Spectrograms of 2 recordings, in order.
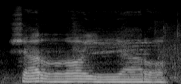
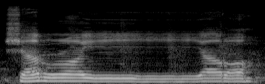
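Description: First: The nasal sound is cut short, not held. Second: The nasal sound is held for a long time. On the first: The speaker calls it wrong. "tidak boleh membaca syarroyaroh" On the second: The speaker calls it right. "Atau juga misalnya syarroyaroh"

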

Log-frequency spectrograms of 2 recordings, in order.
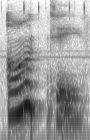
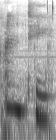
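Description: First: It is said in a Southern English accent. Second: It is said in the speaker's usual accent.

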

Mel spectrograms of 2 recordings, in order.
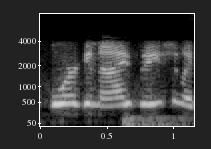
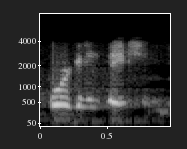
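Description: First: It is said with a Canadian pronunciation. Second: It is said with an American pronunciation. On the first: "we would say in Canada" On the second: "it's obviously organization"

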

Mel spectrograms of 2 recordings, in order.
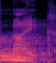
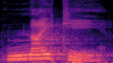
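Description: First: The word has one syllable and ends in a consonant. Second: The word has two syllables and ends in a vowel. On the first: The speaker calls it wrong. "not Nike" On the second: The speaker calls it right. "This is two syllables and it ends in the vowel E"

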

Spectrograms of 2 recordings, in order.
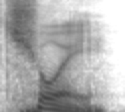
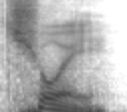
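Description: First: The name has an 'oy' vowel sound. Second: The same.

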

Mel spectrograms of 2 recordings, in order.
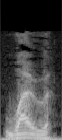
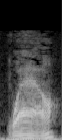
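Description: First: The word is said in a Scottish accent. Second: The word is said in an Australian accent. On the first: "Doesn't sound so good in a Scottish accent" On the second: "What about Australian?"

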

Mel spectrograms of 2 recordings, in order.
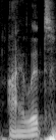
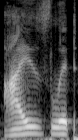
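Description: First: The s sound is silent in the word. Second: The s sound is pronounced in the word. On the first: The speaker calls it right. "It's actually pronounced islet" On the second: The speaker calls it wrong. "I'm mispronouncing it just to let you know how it's spelled"

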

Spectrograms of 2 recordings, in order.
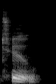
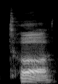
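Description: First: The vowel is said fully as 'to'. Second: The vowel is reduced to a weak 'ta'. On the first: The speaker calls it right. "If we enunciate ta, it would be to" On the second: The speaker calls it wrong. "not ta"

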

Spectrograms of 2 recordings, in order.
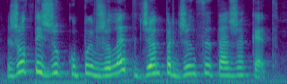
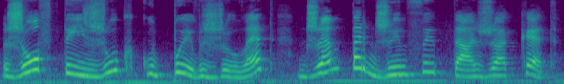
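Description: First: It is read quickly. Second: It is read slowly and carefully. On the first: "Третій раз читаємо швидко" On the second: "Тепер я прочитаю без олівця повільно"

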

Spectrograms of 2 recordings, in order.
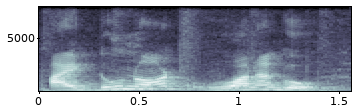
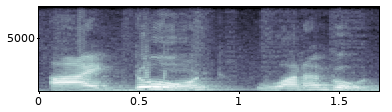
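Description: First: Do not is said as two full words. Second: Do not is contracted into one word, don't. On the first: It is plainer English. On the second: It is more casual, stylish English.

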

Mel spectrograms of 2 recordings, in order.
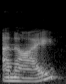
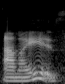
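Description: First: The name ends with no S sound. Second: The name ends with a clear S sound. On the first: "just Anai without the strong S at the end" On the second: "you have the I should be pronounced Anais"

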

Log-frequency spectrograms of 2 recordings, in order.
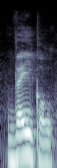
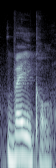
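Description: No difference in how they are said.

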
